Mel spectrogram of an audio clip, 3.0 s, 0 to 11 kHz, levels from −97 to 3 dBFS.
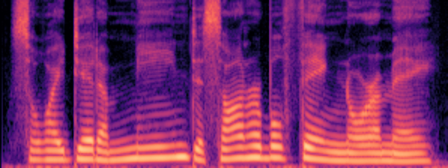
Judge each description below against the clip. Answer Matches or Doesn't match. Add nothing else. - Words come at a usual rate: Matches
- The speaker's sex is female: Matches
